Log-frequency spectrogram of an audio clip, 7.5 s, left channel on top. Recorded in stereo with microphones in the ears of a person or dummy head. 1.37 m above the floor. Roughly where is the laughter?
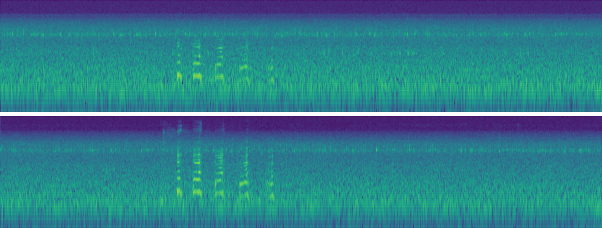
Right.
